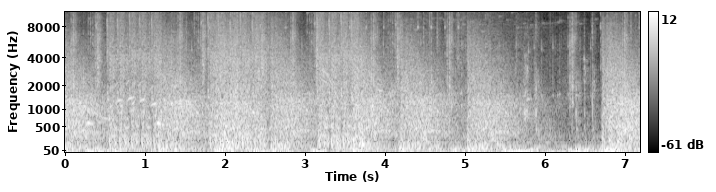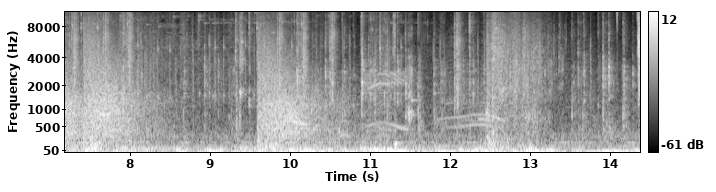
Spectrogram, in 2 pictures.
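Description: Long rapid bursts from an MG 42 machine gun in Return to Castle Wolfenstein rattle loudly in close succession, mixed with clattering mechanisms and shattering impacts.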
